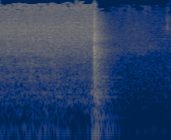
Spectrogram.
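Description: Water running from a kitchen tap into a plastic cooler box. A single knock a little over a second in, after which the water stops.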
